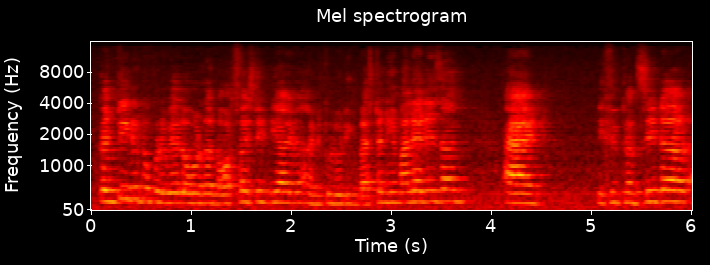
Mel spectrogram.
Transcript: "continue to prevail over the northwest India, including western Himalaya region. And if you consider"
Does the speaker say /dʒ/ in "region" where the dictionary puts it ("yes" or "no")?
no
